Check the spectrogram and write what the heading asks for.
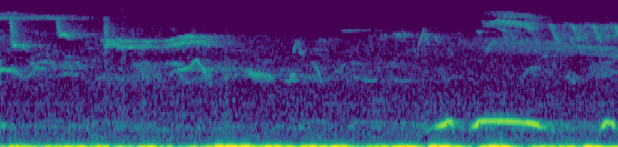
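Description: Faint birdsong: several birds chirping in short rising and falling calls, with a lower, slightly louder arched call about three seconds in.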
